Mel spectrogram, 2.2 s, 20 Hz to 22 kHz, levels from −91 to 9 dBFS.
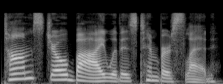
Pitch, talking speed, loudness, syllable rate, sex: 185 Hz, 190 wpm, -18 LUFS, 4.1 syllables/s, female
